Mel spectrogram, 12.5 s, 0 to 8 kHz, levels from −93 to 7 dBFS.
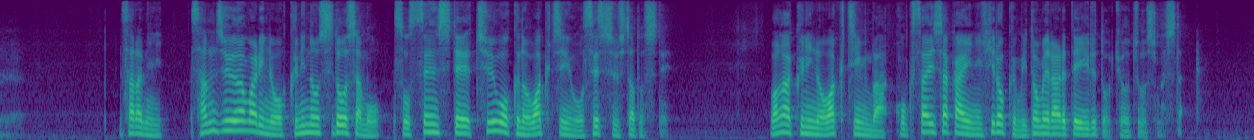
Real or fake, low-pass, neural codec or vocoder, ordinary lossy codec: fake; none; codec, 16 kHz, 2 kbps, FunCodec, trained on LibriTTS, 25 frames a second; none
